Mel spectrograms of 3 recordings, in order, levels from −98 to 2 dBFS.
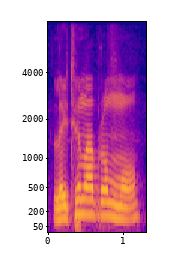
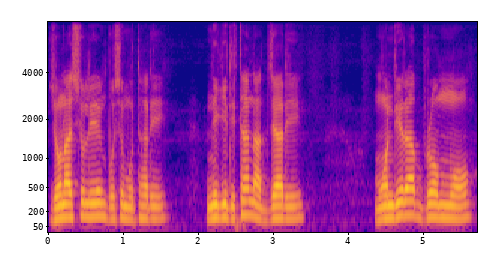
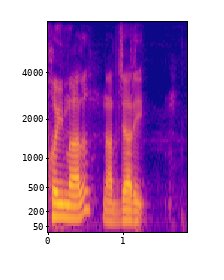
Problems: none marked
